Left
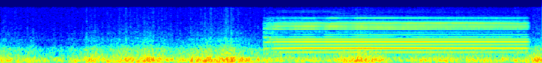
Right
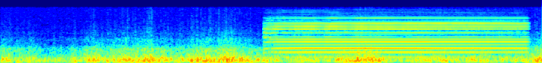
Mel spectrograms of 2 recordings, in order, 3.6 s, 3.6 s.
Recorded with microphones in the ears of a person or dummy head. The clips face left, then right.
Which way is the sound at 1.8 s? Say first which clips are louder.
Right 2 dB; 25° right (ahead or behind).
